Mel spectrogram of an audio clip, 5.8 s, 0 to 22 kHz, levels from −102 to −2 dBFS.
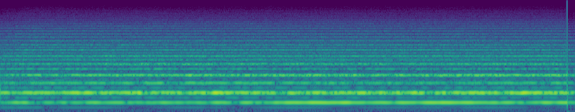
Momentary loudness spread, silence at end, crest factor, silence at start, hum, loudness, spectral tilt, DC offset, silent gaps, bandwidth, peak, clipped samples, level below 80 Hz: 4 LU; 0 s; 12 dB; 0 s; none; -24 LUFS; -3.5 dB/octave; under 0.1%; none; 10 kHz; -12 dBFS; under 0.1%; -74 dBFS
